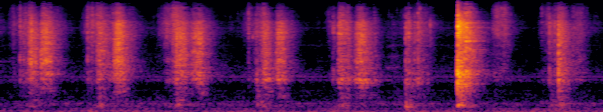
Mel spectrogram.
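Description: Kitchen knife chopping fresh cilantro on a cutting board: a steady run of short knife strokes, roughly two a second, with one harder chop about two-thirds of the way through.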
